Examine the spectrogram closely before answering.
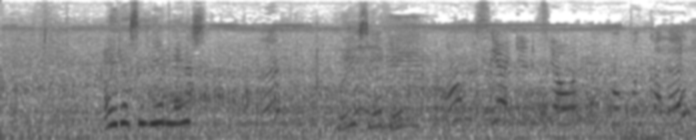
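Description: A young girl talks close by with animation.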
